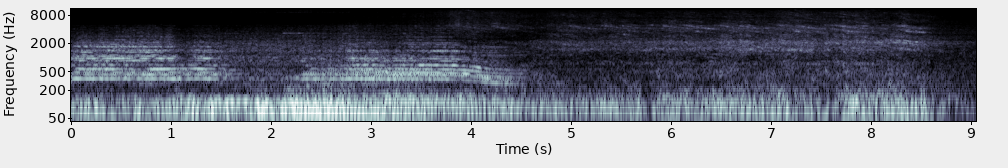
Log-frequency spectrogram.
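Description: Amtrak Pennsylvanian passenger train passing close and loud, its multi-tone horn blaring for several seconds before giving way to the rumble and clatter of cars rolling by.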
